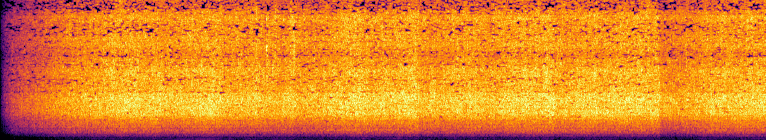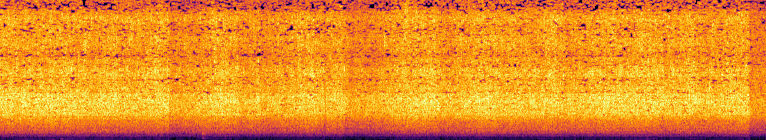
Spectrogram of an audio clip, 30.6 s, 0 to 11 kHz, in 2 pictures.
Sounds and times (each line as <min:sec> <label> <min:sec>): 0:00.0 frying meat, onion, pepper 0:30.6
